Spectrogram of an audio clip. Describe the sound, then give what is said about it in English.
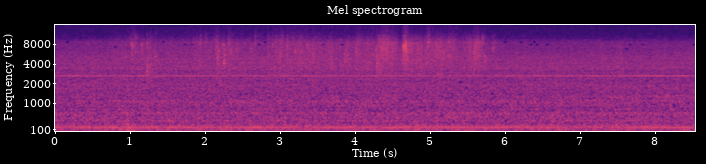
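A steady, unbroken spray hisses for several seconds over a low motor-like hum as a homemade bleach disinfecting solution is sprayed continuously as a mist from a simple water bottle. No voices are heard. “So here we go, 3, 2, 1, and spray the solution.”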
